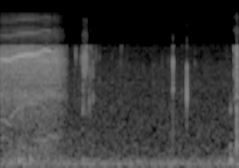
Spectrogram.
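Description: Near silence: a faint hiss for about the first half second, then a few faint clicks.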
